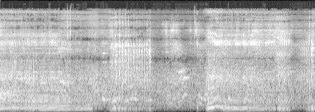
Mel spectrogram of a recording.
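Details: Labrador Retriever snoring while asleep: low, rumbling breaths with harmonic bands, a long drawn snore in the first two seconds and another near four seconds, separated by quieter, noisier exhalations.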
